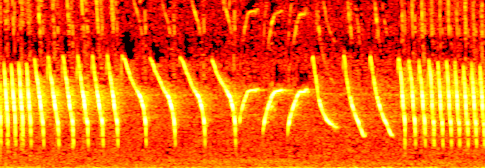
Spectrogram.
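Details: Belgian canary song: quick runs of descending chips, slower long downward slurs and curved whistles in the middle, then a fast repeated burst of chips again.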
